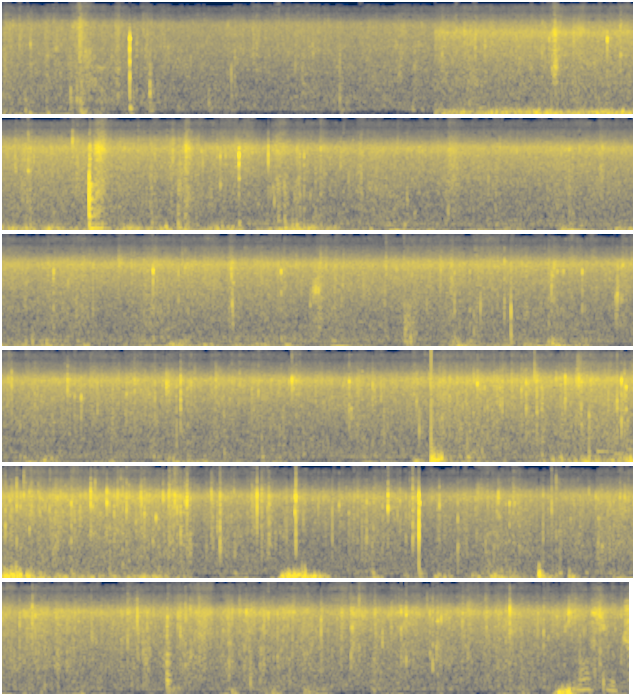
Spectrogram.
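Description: Footsteps and a wooden walking stick on a leaf-strewn, rocky trail: irregular crunches and thuds, with a run of heavier thuds past the middle. Low rumble on the microphone about three seconds in, over a steady faint hiss.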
